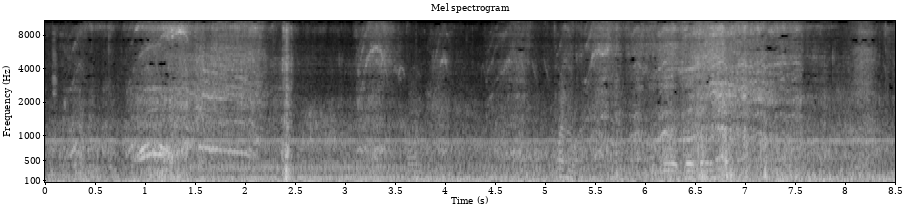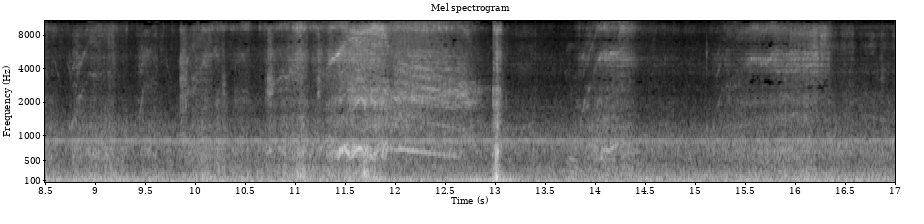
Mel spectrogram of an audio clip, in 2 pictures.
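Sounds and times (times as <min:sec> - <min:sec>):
rc truck electric motor whining: 0:00.0 - 0:17.0.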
